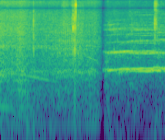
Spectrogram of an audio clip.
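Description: Outdoor background noise, then about a second in a woman's long, high cry, a held squeal steady in pitch, starts abruptly.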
